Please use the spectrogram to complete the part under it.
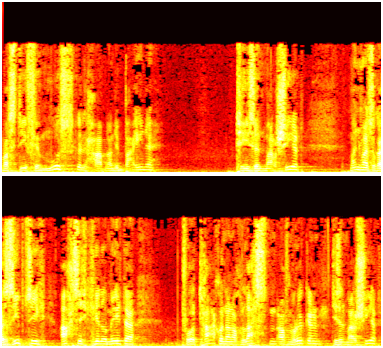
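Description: A man delivers a provocative sermon in a loose, conversational way. His voice is husky and sits a little high. He keeps turning to the listener with direct questions. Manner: conversational, provocative preaching, often asks "verstehst du?". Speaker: preacher.

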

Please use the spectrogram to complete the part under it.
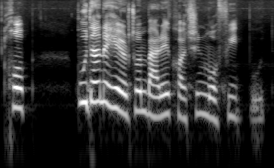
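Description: A woman narrating a novel in first person with a measured, steady storytelling manner. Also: medium pitch, no room sound. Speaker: audiobook narrator. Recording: dry, close studio recording.

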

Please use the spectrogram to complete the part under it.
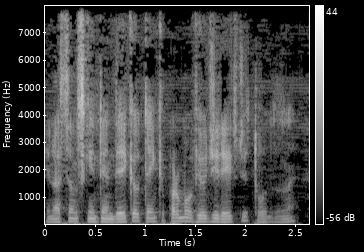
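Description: In a casual podcast conversation, a Brazilian man speaks Portuguese with a Brazilian accent. As a guest, he talks earnestly and reflectively in a fairly low, fairly even voice at a very fast pace, often closing his thoughts with a tag question.

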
